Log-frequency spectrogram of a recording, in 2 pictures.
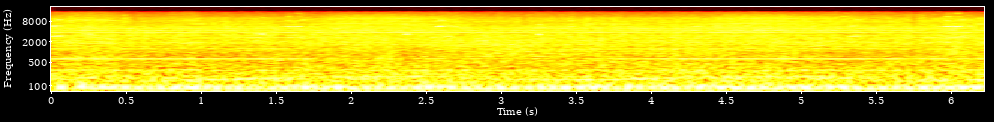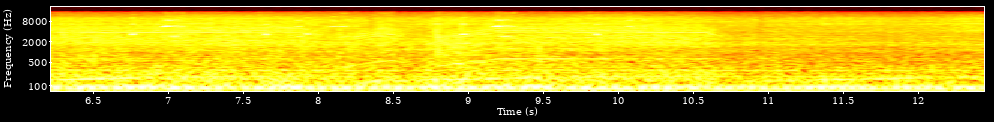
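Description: Tyres crunch and scrape over rocks.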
